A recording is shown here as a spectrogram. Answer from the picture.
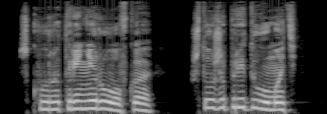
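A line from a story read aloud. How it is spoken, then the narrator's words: Thoughtful mutter to himself. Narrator (Russian): задумчиво пробормотал он себе под нос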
